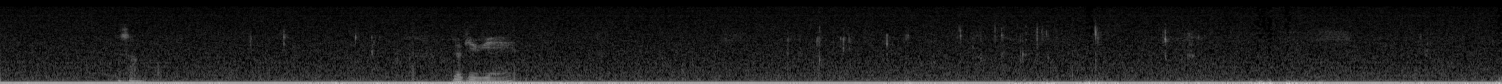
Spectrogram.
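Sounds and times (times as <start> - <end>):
low electrical hum: 0.0 - 15.0
biting and chewing ice cream cone: 7.7 - 12.8.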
